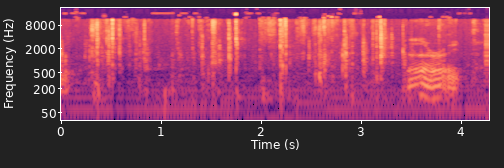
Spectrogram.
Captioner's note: papers flipping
